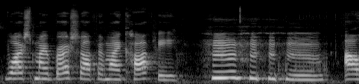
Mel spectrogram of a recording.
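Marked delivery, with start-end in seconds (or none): 2.1-3.4 embarrassed laugh. Real, not acted. Washed brush in her coffee.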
